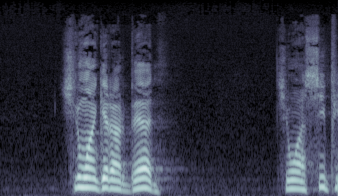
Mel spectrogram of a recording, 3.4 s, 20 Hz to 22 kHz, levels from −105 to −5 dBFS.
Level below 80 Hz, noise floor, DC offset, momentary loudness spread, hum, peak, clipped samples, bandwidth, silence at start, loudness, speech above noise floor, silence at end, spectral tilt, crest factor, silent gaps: -74 dBFS; -71 dBFS; under 0.1%; 17 LU; none; -10 dBFS; under 0.1%; 15.5 kHz; 0.65 s; -26 LUFS; 46 dB; 0 s; -6 dB/octave; 20 dB; none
